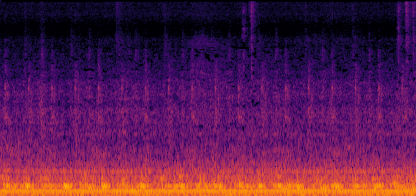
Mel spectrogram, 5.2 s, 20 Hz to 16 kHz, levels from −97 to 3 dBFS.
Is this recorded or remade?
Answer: recorded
